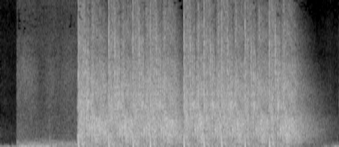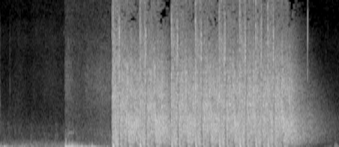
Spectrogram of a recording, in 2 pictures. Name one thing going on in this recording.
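A rifle fires rapid bursts outdoors.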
